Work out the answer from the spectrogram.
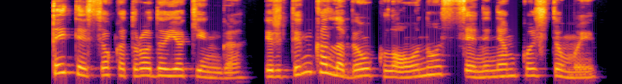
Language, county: Lithuanian, Utena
